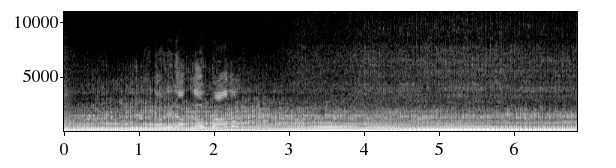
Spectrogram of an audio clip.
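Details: Ford Focus RS/ST, idling after installing a Radium high-flow fuel filter, pump primed and no leaks found: smooth, even idle held steady for several seconds, no misses, ticks or rattles; runs cleanly, normal idle.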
